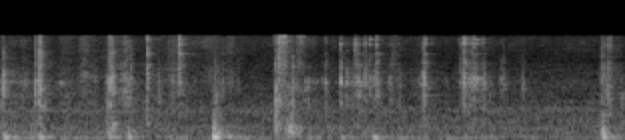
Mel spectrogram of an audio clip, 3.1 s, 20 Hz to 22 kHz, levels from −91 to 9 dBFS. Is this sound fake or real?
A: real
